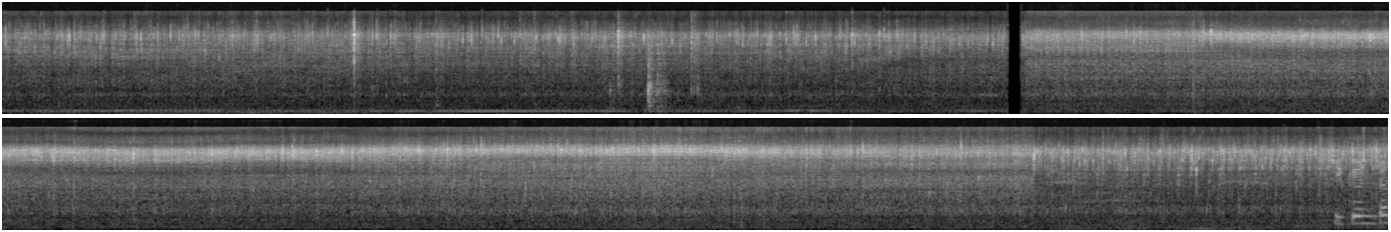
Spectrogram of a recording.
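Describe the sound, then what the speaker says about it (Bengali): Chicken masala braising in a covered pan, sprinkled with dry chilli powder, gives a steady close sizzle and frying crackle that grows denser and louder partway through, with no talk over it. "চিকেনটা কষানো হচ্ছে"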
